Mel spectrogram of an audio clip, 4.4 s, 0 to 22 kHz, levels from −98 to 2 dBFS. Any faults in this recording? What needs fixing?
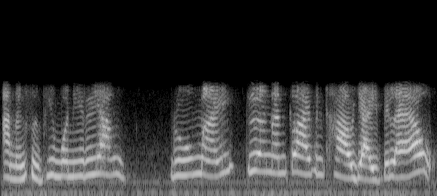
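Throughout the clip the speech is muffled and hoarse, with nothing above 4.2 kHz. This is the sound of Opus compression, likely pushed into its narrowband SILK speech mode at a very low rate, consistent with about 12 kbps. A plain low-pass filter would leave the remaining band clean, but here it sounds hoarse. Encoding at a higher Opus bitrate keeps the codec in full-band mode and prevents this.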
